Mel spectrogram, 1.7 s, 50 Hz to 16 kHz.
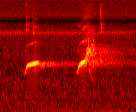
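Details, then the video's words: Near Rebecca, Georgia, on May 22, 2014, a Northern Bobwhite calls its clear whistled bob-white: a short upslurred note, then a louder, sharply rising whistle a moment later, over a quiet background. "Northern Bobwhite calling"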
